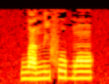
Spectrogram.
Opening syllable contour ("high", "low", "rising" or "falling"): low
